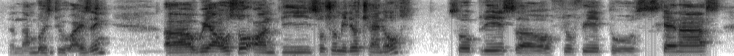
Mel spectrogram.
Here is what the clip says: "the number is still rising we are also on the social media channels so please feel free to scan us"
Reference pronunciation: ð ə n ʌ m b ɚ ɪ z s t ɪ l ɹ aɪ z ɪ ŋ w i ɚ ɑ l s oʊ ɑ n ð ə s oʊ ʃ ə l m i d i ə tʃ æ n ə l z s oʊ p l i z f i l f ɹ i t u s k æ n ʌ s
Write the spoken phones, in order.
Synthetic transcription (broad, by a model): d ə n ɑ m b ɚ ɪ s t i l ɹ aɪ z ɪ ŋ w i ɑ ɑ l s oʊ ɑ n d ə s oʊ ʃ ə l m i d i ə tʃ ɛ n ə l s s oʊ p l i s f i l f i t u s k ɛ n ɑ s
